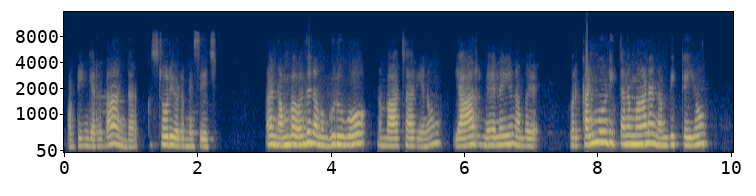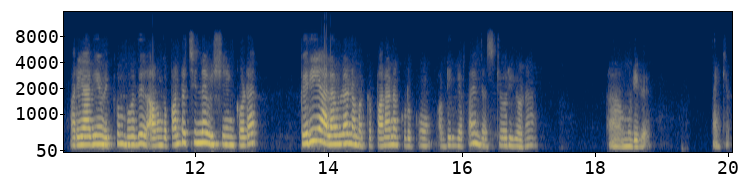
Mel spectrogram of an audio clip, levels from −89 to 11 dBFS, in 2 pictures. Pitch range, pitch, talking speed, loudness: 190-230 Hz, 210 Hz, 100 wpm, -15 LUFS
